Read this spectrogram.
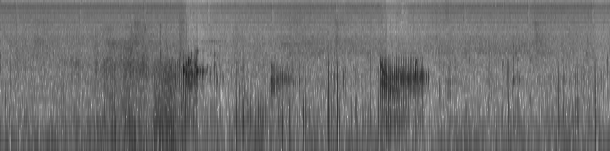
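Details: Stomach growling recorded as ASMR: low gurgling, sloshing rumbles with brief crackling pops from an adult abdomen; active bowel sounds (borborygmi).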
